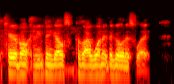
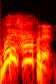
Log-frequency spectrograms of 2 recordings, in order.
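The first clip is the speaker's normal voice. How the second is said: amazed disbelief; 13 semitones higher, faster than usual. Real, not acted. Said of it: "host's own amazement".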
